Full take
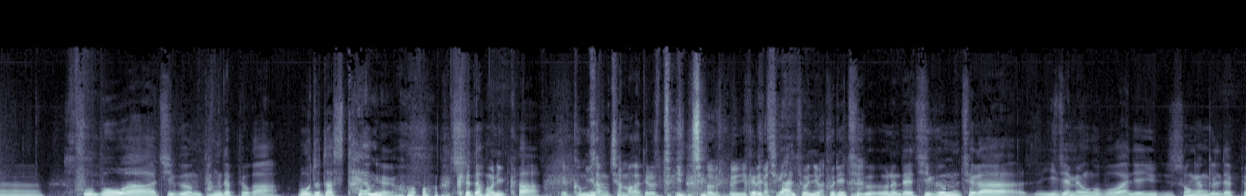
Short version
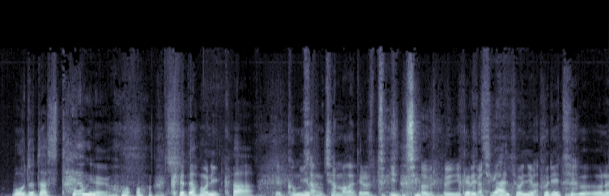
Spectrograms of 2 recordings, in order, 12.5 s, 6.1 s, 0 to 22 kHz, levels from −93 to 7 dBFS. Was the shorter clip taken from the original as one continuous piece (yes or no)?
yes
